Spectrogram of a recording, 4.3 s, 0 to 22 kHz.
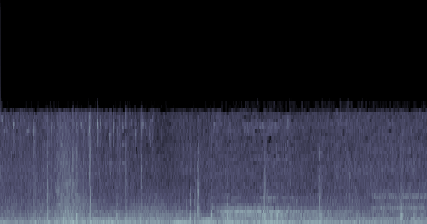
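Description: Roach, a horse in The Witcher 3, trotting and galloping at a steady beat, hooves clip-clopping close and fairly quiet over a soft ambient music bed.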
